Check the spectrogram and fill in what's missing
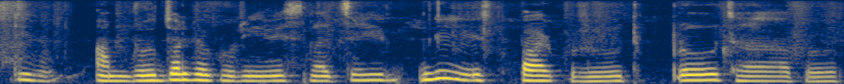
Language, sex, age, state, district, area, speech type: Nepali, female, 45-60, West Bengal, Jalpaiguri, rural, spontaneous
